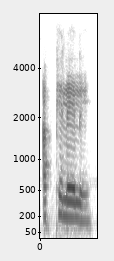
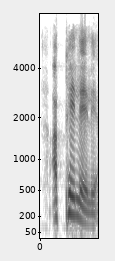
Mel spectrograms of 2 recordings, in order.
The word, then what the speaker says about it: Apelele: It's Apelele. Apelele. Okay, so of course, yes, it's not an F like in English. Apelele.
